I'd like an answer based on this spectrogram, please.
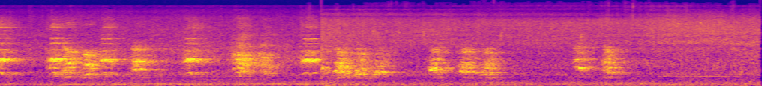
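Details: Several shelter dogs at play in a daycare bark in clustered bursts, dense in the first half and sparser later, with a low rumbling background throughout.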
